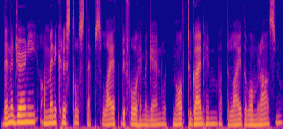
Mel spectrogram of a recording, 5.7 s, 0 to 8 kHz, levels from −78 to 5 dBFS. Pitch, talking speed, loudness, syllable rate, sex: 130 Hz, 220 wpm, -19 LUFS, 5.5 syllables/s, male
